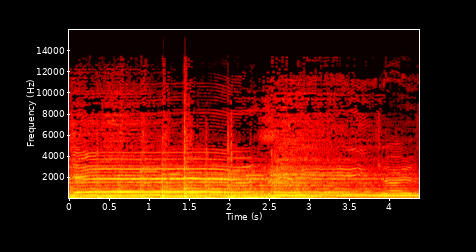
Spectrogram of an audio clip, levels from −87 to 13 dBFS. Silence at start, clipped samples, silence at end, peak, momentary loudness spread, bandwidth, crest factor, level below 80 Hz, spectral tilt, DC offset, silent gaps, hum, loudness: 0 s; under 0.1%; 0 s; 0 dBFS; 6 LU; 13 kHz; 10 dB; -18 dBFS; -6 dB/octave; under 0.1%; none; none; -11 LUFS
